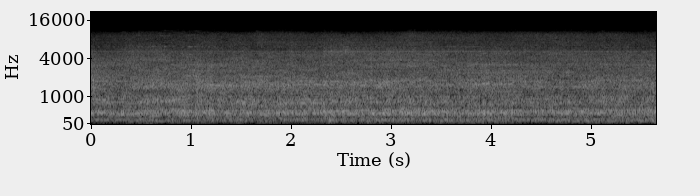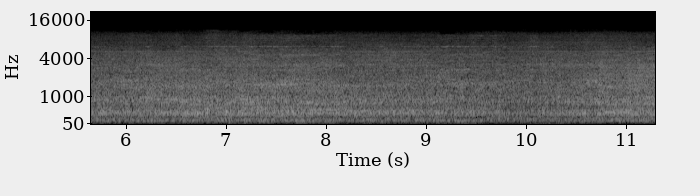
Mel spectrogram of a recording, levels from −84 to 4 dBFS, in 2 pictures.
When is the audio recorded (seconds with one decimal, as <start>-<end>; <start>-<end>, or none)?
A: 3.4-3.9; 5.6-6.2; 8.2-9.1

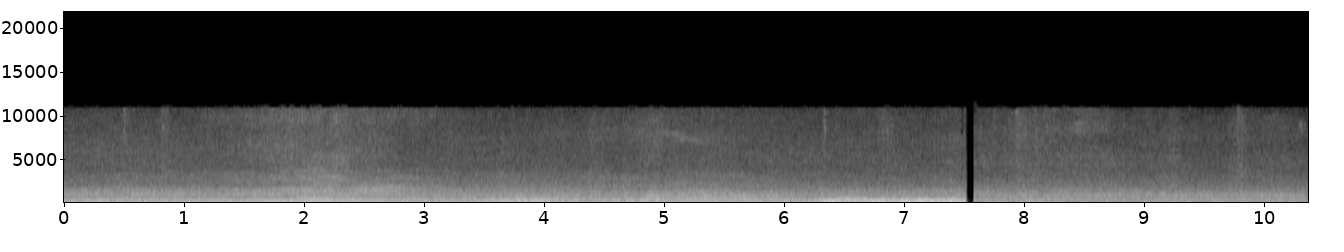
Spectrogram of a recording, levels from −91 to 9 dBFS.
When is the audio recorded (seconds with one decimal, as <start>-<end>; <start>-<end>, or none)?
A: 0.0-4.3; 5.0-10.4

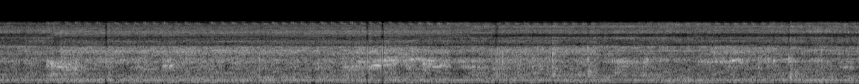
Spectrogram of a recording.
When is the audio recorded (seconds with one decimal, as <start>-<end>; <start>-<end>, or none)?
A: 0.6-4.5; 4.9-6.0; 7.1-7.7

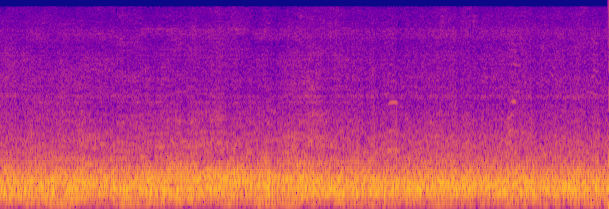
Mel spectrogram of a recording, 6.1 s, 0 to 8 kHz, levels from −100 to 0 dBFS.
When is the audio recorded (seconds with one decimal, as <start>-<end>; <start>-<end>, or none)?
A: 3.5-6.1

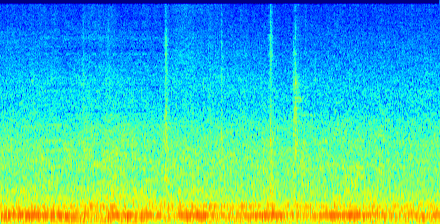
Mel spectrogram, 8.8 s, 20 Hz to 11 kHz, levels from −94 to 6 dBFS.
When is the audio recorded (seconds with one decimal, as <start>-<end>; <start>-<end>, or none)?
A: 0.0-0.8; 3.3-8.8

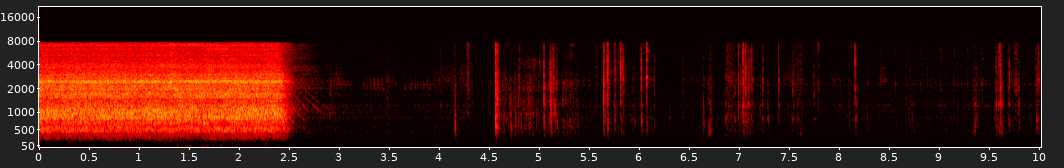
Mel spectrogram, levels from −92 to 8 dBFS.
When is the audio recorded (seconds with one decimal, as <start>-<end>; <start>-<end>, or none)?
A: 0.0-1.2; 1.9-10.0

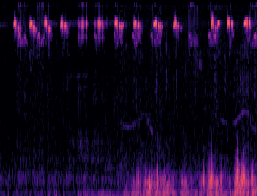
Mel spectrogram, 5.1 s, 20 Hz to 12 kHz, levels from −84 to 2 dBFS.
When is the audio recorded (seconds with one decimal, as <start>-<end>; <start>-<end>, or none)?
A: 0.0-1.4; 2.3-5.1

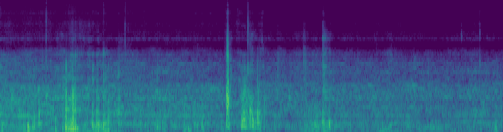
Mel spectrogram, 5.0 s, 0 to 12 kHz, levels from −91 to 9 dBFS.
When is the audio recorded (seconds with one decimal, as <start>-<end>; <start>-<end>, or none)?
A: none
